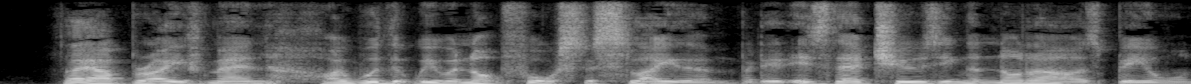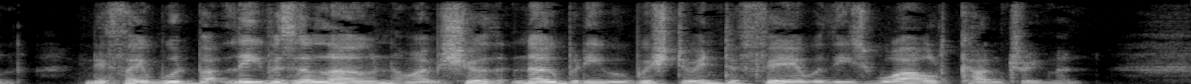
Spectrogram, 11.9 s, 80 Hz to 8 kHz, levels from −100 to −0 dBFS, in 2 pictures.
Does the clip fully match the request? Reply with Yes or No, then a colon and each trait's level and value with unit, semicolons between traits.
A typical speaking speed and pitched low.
No: fast, 220 wpm; low, 130 Hz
